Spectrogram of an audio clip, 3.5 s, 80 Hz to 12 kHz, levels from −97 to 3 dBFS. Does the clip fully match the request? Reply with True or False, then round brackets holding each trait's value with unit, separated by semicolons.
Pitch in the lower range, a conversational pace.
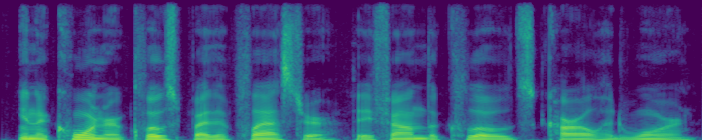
False (120 Hz; 240 wpm)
